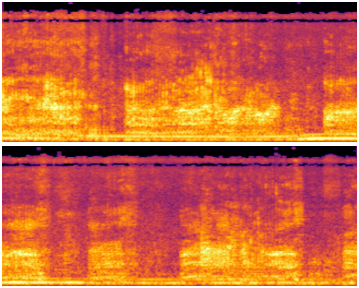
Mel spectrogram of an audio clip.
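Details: American Bully making a long, rough, rumbling growl broken into surges of a second or two, over a constant deep background hum, with a few short sharper sounds.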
